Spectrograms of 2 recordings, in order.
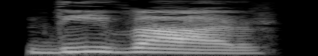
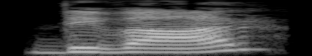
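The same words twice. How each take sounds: First: Said in the usual way. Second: दीवार with short first i, "divaar"; mispronounced. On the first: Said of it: "शुद्ध". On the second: Shown as a demonstration. Teacher showing an i error, mispronounced with short first i. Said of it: "अशुद्ध".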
